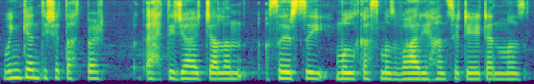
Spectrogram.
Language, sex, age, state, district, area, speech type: Kashmiri, female, 45-60, Jammu and Kashmir, Shopian, urban, spontaneous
